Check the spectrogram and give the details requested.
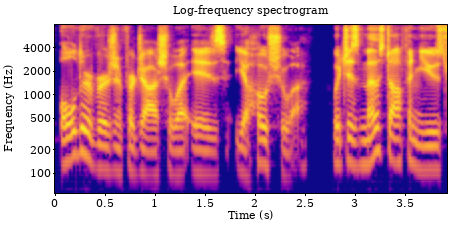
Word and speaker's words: Yehoshua: this name the older version for Joshua is yahushua which is most often used for Joshua the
